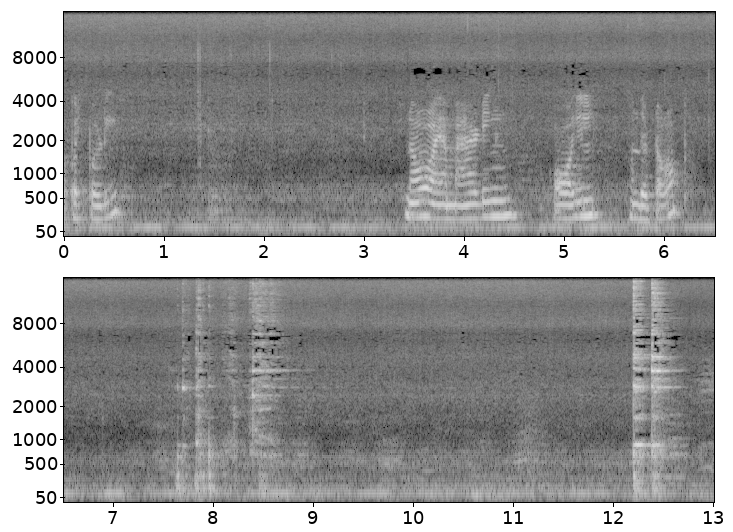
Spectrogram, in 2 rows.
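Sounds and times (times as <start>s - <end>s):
faint sizzle in oil: 0.0s - 13.0s.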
